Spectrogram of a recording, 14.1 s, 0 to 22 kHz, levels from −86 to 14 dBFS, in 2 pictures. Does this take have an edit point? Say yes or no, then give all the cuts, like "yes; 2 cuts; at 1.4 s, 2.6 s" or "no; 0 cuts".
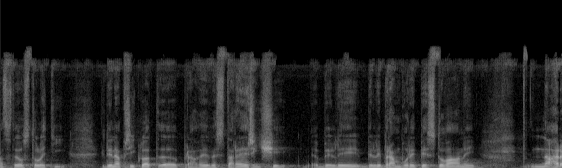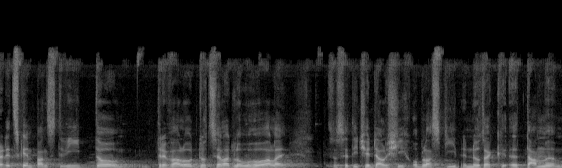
yes; 2 cuts; at 6.6 s, 12.8 s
